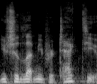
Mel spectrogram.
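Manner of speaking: ordinary talk, nothing marked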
